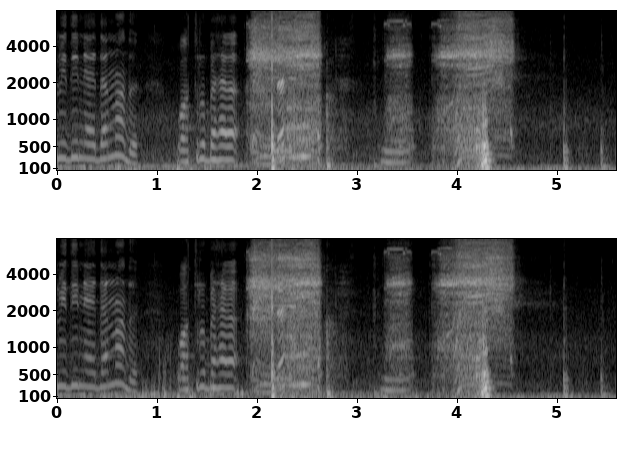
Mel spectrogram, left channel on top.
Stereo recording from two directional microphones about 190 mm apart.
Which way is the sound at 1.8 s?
20° right (ahead or behind).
